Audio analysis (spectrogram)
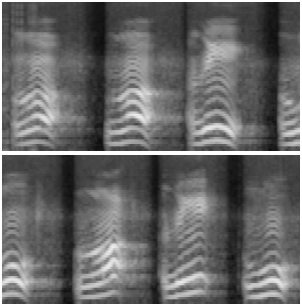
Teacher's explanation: Ketika kita mengucapkan huruf gha, tidak ada nafas yang keluar. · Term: al-jahr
